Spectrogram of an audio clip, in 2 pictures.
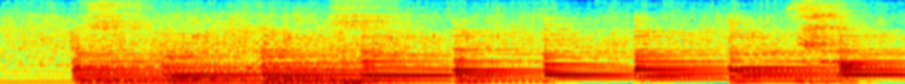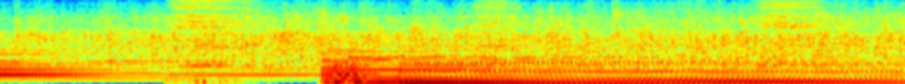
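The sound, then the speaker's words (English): An audience claps steadily in a dense, continuous patter while keyboard or organ chords ring out underneath, stepping through a series of sustained notes before settling on a long held chord. “I wish you'd just clap your hands one more time.”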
